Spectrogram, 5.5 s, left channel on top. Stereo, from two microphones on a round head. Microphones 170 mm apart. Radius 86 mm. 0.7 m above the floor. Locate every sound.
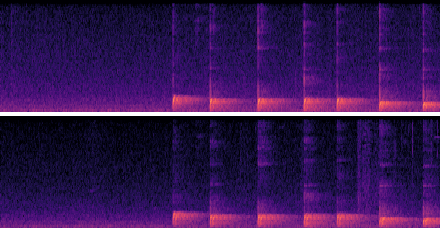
2.1 s a pop: 75° left (ahead or behind), 0.6 m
